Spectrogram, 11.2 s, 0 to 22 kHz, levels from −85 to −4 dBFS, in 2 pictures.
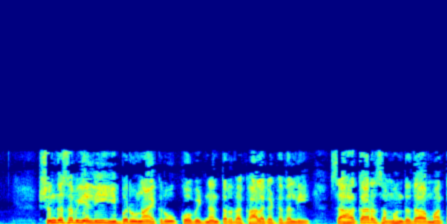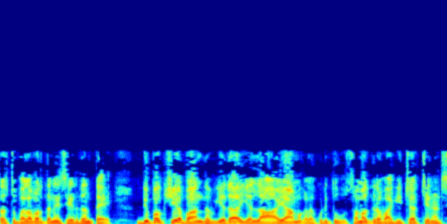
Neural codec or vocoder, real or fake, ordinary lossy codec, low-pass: none; real; MP3, 32 kbps; 7.2 kHz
